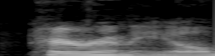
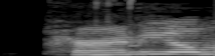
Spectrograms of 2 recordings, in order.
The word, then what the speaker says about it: perineal: so next we have perineal massage which I almost always say wrong so bear with me here see if you recognize me saying it wrong and then you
